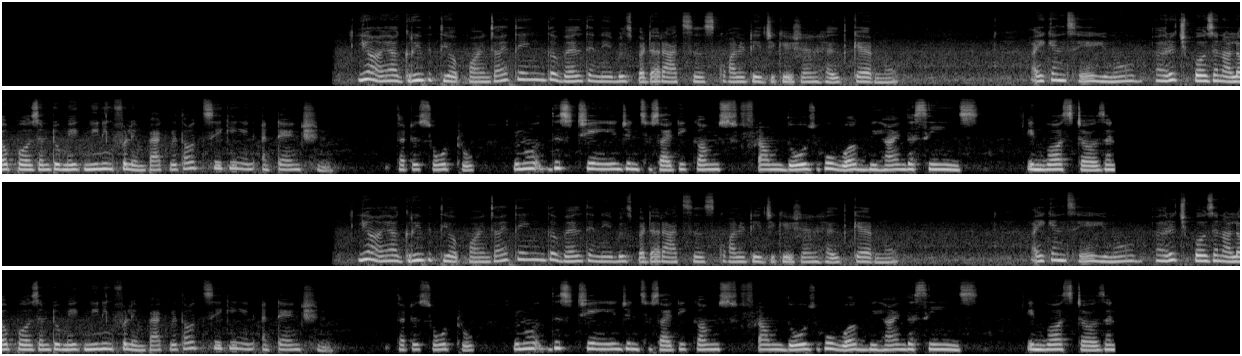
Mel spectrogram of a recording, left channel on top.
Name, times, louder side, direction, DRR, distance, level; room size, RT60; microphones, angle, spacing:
voice 1, 3.3-15.7 16.3-17.1 17.5-22.1 22.6-23.5, left 2 dB, 20° left, 0.7 m, -22 dB
head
